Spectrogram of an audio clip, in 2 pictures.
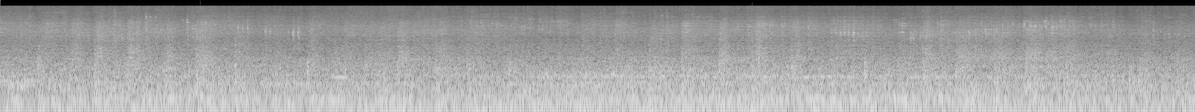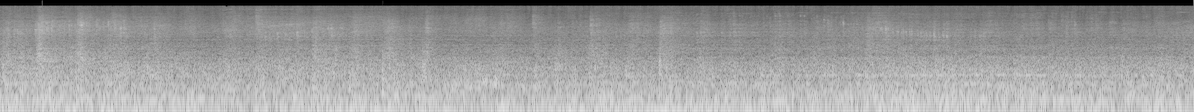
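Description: A long string of coal hopper cars rolling past steadily: steel wheels rumbling on the rails with a continuous clickety-clack over the joints. A faint steady whine comes and goes twice.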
